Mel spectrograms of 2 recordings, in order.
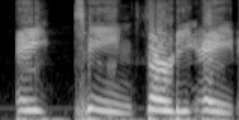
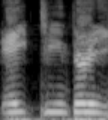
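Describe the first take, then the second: First: "Eighteen thirty-eight" stretched slow for the crowd; slow announcer reveal of "Eighteen thirty-eight"; drawn-out weight call. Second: Said in the usual way. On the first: Acted. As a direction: draw the number out like a reveal.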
